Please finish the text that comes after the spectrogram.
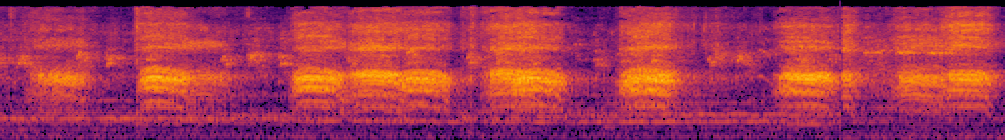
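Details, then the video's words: Birds in a forest giving loud, coarse calls, about seven drawn-out raspy notes spaced roughly half a second apart, with a low steady hum behind. "the original sound of birds under the forest"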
